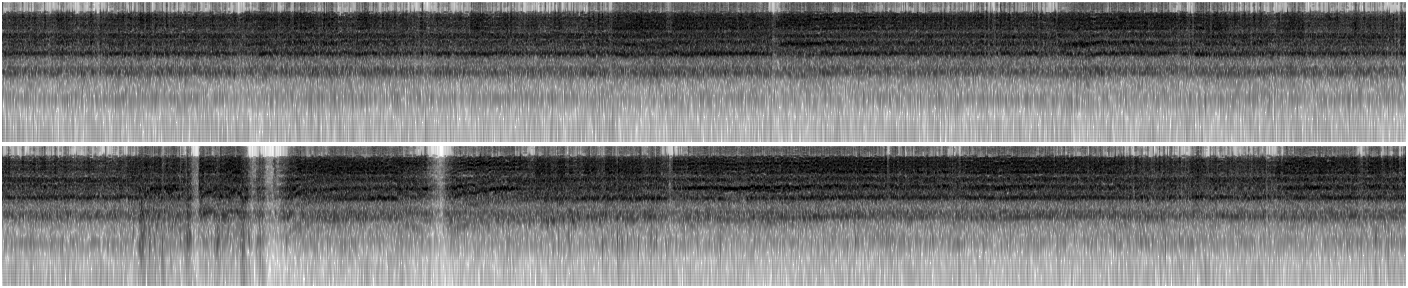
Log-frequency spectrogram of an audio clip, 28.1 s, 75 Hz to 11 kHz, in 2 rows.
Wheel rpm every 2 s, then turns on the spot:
230, 230, 230, 230, 230, 230, 230, 230, 160, 180, 220, 230, 230, 230.
none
